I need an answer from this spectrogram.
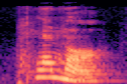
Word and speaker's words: plumber: Plumber. Plumber is a person who fixes um sinks, toilets, the water works in your house. And the pronunciation is plumber. The B is silent.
